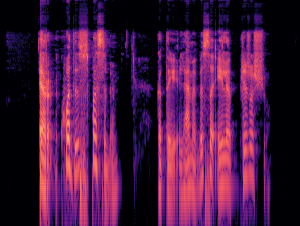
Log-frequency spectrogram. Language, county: Lithuanian, Kaunas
